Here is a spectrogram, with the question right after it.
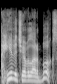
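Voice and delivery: high, fast, mock-angry voice.

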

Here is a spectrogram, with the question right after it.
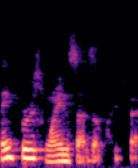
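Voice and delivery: ordinary delivery

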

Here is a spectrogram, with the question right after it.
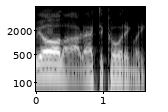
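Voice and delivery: mock Boston accent, poorly done. Quote one of your favorite movie lines of all time, in Jack Nicholson's bad Boston accent. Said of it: "does a bad Boston accent".

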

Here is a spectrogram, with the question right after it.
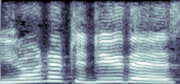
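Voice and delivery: play-acted high, tearful begging through crying. Retelling a scene, voicing someone held at ice-pick point: imitating someone crying. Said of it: "Lisa's, like, crying".

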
